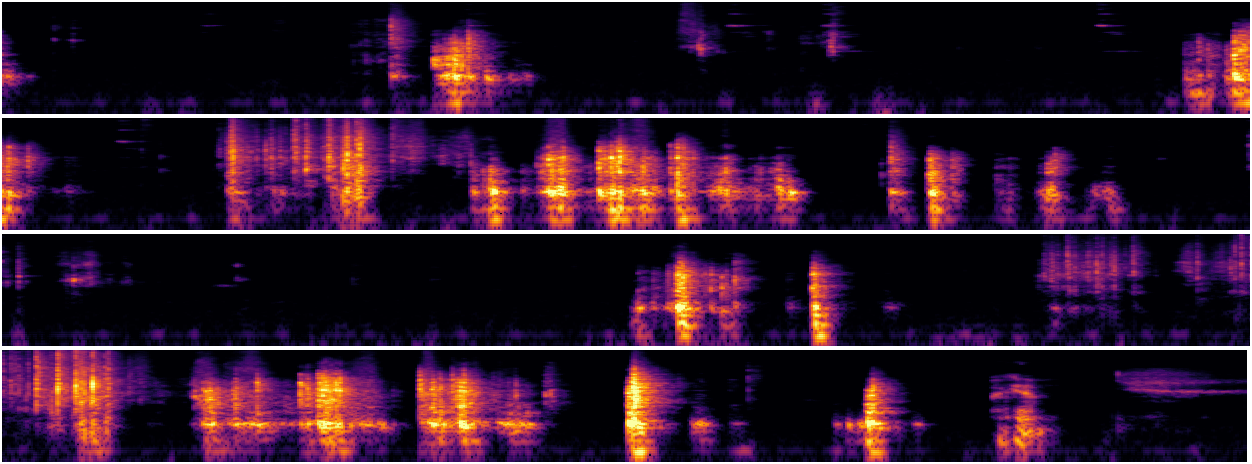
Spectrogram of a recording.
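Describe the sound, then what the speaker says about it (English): Intermittent bursts of tarot cards being shuffled and riffled, crisp flicking and shuffling sounds in clusters separated by quiet pauses, close up. "While I shuffle, you can just focus in on this connection"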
